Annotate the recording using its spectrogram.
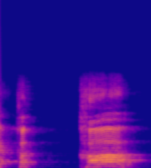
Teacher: ਜਿਹੜੀ ਸਾਹ ਦੀ ਮਾਤਰਾ ਜਾਂ ਸਾਹ ਦੀ ਜਿਹੜੀ ਹਵਾ ਹੈਗੀ ਹ ਉਹਦੀ ਮਾਤਰਾ ਸਧਾਰਨ ਨਾਲੋਂ ਨੋਰਮਲ ਨਾਲੋਂ ਥੋੜੀ ਜਿਹੀ ਵੱਧ ਆਵੇ ਜਾਂ ਵੱਧ ਵਰਤਣੀ ਪਵੇ ਉਹਨੂੰ ਆਪਾਂ ਕੀ ਕਹਿ ਦਾਂਗੇ ਮਾਂ ਪਰਾਾਣ · ਜਿਨਾਂ ਨੂੰ ਉਚਾਰਨ ਸਮੇਂ ਜ਼ਿਆਦਾ ਮਾਤਰਾ ਦੀ ਜਰੂਰਤ ਪੈਂਦੀ ਹੈ ਦੀ ਹਵਾ ਦੀ ਮਾਤਰਾ ਜ਼ਿਆਦਾ ਲੱਗਦੀ ਹੈ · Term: ਮਹਾਂ ਪ੍ਰਾਣ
